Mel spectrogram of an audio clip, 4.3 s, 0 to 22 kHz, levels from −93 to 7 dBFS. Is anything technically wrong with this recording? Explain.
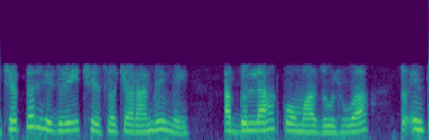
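Yes. Tandem speech coding runs throughout: the speech sounds as though it was decoded and re-encoded at each network hop, with one low-rate coder working on the previous one's damage. It fits two GSM full rate passes bridged by G.711. Nothing reaches above 3.8 kHz, and the speech comes out rough, muffled and warbly.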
